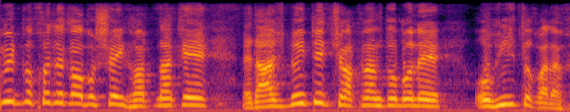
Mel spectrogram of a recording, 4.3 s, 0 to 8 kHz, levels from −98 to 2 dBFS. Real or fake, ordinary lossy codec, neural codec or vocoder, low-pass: fake; none; codec, 44.1 kHz, 7.8 kbps, Pupu-Codec; 7.2 kHz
